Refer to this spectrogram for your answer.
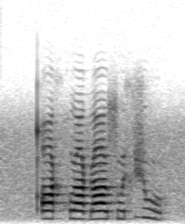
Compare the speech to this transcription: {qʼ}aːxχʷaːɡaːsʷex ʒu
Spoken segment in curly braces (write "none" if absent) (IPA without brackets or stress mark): qʼ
